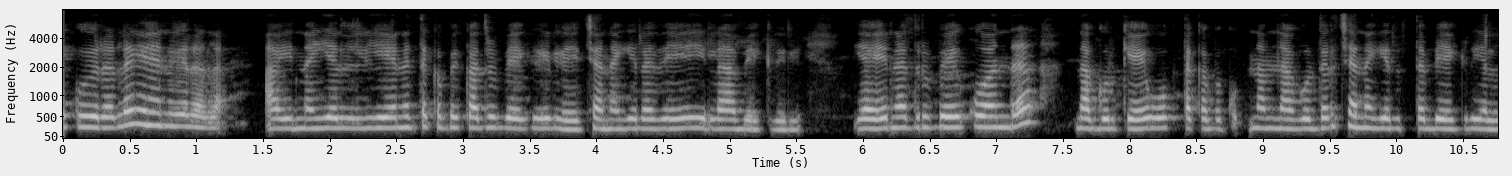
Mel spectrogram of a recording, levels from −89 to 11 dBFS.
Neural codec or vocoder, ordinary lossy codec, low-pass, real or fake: vocoder, 22.05 kHz, 80 mel bands, WaveNeXt; none; 7.2 kHz; fake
